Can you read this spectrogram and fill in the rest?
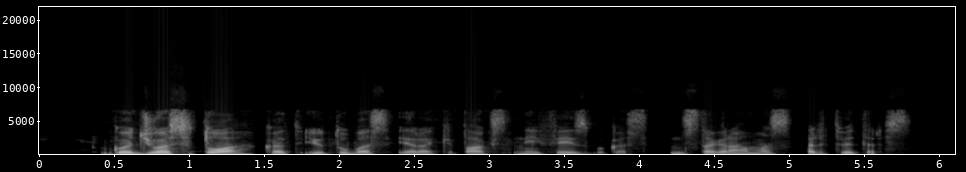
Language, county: Lithuanian, Vilnius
